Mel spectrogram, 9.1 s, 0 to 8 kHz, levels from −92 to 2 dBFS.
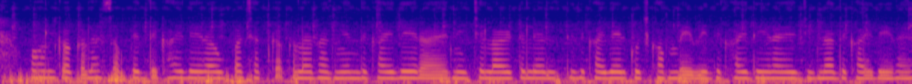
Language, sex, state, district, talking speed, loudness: Hindi, female, Chhattisgarh, Balrampur, 230 wpm, -34 LUFS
